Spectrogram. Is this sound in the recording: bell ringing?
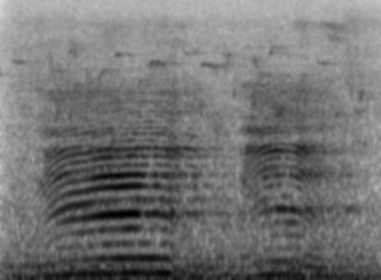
no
